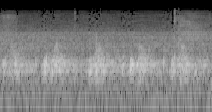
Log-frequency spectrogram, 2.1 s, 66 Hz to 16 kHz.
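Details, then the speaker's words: Fetal heart tones on Doppler during a pregnant abdominal assessment: fast, regular whooshing beats with the rate in the 140s, a normal rate, while the baby turns and moves. "this baby's heart rate is running in the 140s it's been between 140 and"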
